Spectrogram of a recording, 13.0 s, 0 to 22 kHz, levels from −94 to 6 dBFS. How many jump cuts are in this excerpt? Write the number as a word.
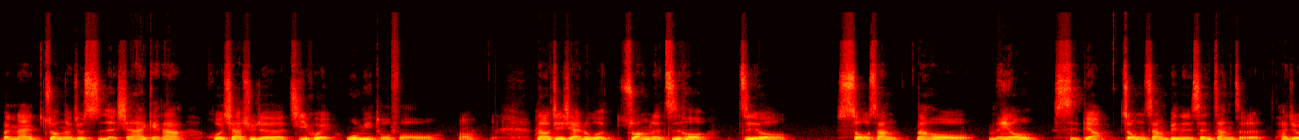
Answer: one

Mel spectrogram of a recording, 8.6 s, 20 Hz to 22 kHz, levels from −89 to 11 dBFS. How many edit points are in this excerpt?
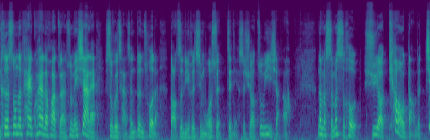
one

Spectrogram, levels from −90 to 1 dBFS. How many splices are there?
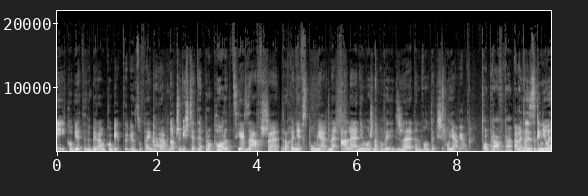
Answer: three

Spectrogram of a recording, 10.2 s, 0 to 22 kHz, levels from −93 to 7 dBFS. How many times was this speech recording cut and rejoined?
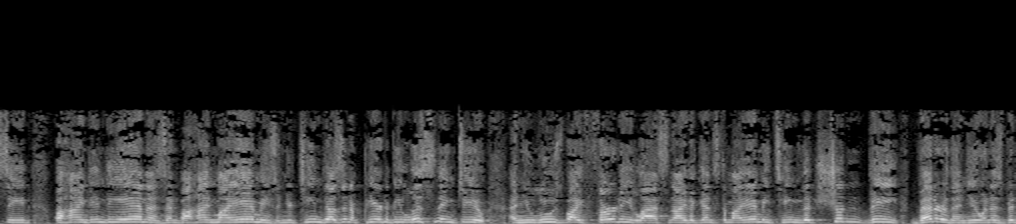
one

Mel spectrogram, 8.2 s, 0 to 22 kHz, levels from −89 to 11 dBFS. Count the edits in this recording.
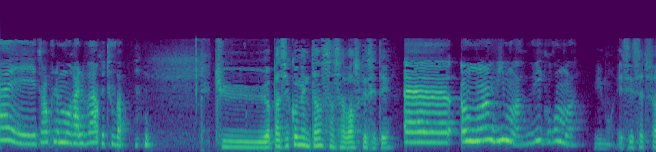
three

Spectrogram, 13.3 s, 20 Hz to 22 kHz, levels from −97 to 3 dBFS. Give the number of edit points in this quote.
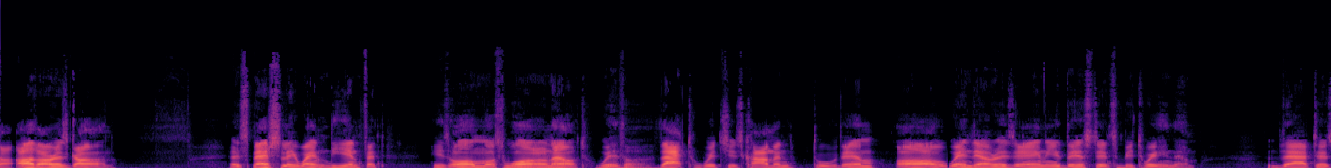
zero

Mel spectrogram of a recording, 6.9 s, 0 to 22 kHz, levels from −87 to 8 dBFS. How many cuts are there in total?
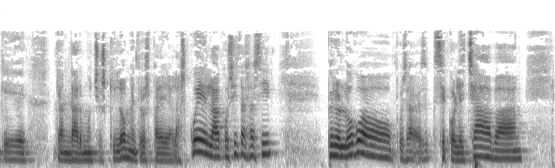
zero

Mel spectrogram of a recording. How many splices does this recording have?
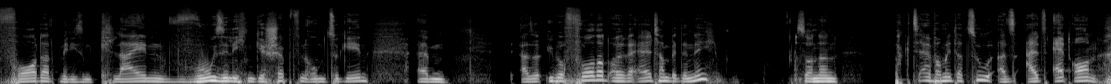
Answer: zero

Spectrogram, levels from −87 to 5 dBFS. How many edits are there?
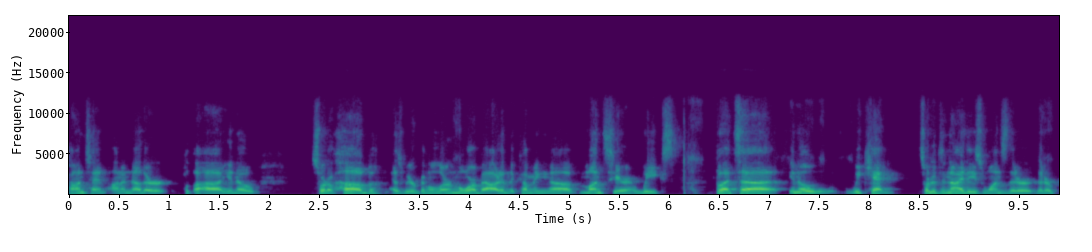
zero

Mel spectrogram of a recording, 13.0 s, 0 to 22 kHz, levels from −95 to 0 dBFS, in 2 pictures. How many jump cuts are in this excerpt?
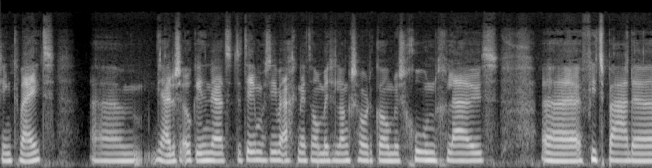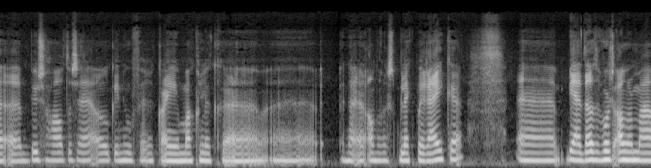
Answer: zero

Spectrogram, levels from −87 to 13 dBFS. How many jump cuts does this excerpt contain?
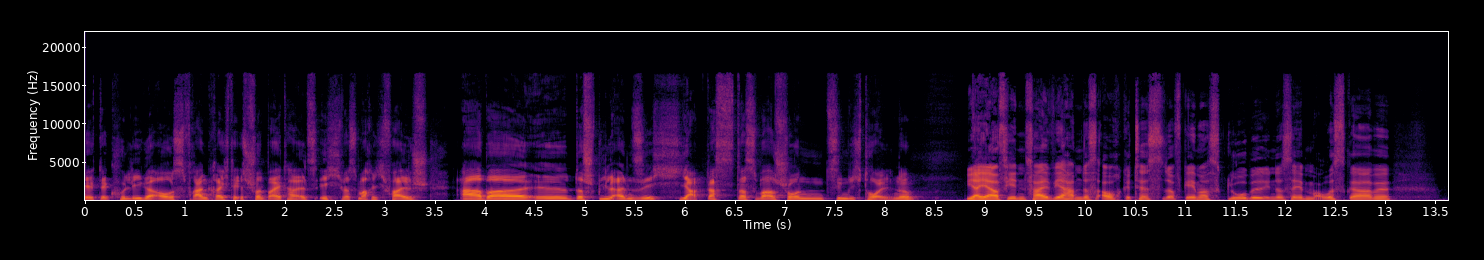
one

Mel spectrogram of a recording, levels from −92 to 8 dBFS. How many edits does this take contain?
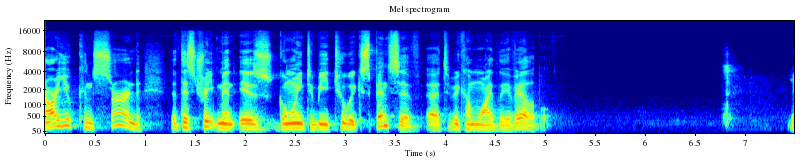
zero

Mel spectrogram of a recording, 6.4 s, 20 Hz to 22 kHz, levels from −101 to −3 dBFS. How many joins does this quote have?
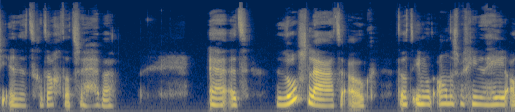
zero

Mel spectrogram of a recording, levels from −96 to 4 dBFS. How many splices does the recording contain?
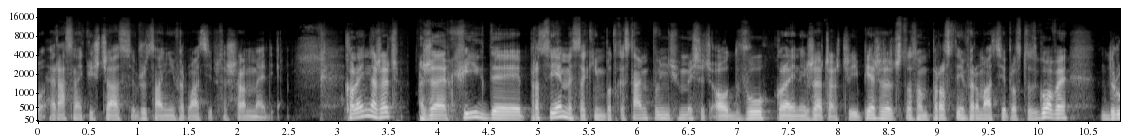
one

